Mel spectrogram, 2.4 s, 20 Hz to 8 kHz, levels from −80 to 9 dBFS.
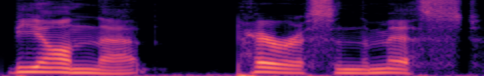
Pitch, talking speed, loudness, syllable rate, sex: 155 Hz, 150 wpm, -17 LUFS, 3.7 syllables/s, male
